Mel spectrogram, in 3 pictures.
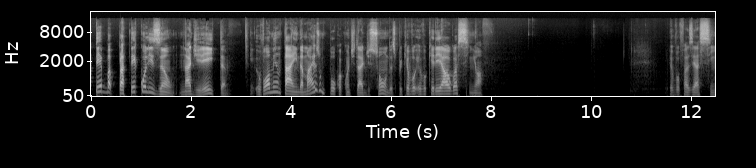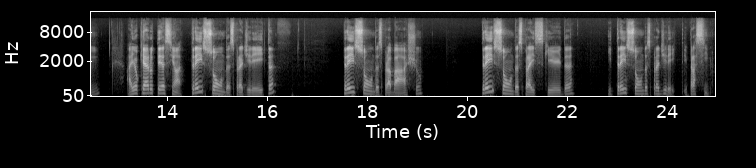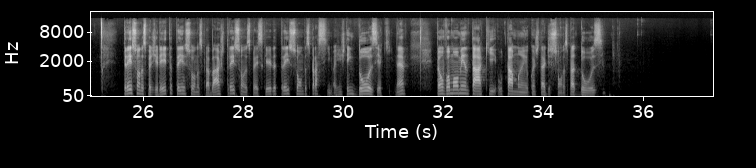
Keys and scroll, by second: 33.9-34.7 typing, 35.3 ctrl+s.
